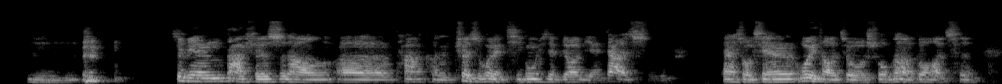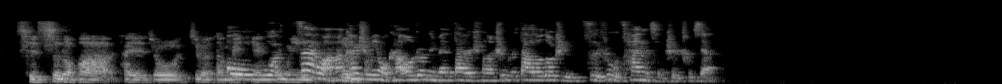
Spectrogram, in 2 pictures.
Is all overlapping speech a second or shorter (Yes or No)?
No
